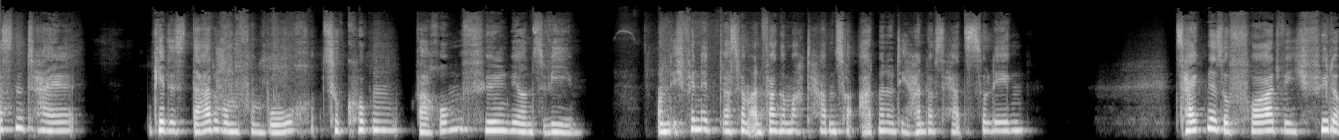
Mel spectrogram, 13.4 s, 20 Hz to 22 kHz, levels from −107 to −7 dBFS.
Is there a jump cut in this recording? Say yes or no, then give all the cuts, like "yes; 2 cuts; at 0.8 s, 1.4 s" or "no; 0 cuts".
no; 0 cuts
